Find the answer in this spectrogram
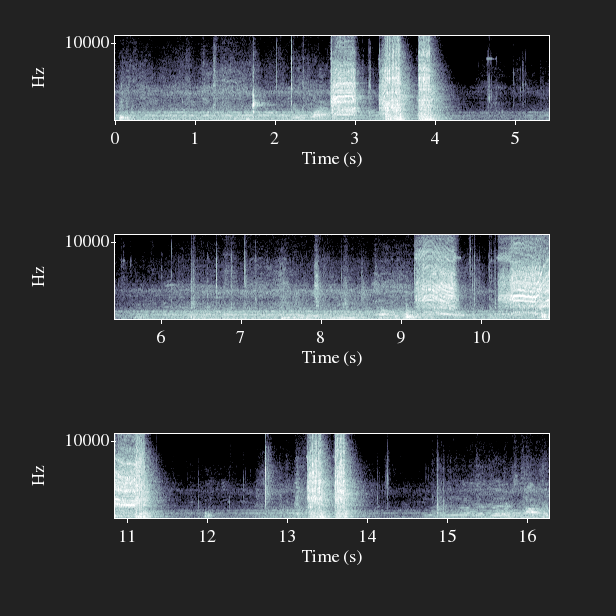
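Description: Cordless drill driving screws into pine framing lumber in several short runs: two brief bursts about three seconds in, a longer run of about two seconds around ten seconds in, and two more short bursts near thirteen seconds.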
